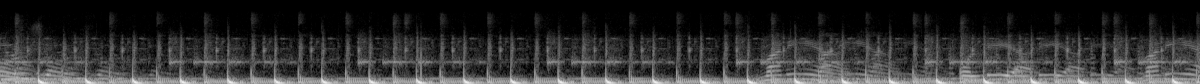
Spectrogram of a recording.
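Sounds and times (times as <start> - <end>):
high synth note: 0.0 - 2.5
held bass line: 0.0 - 12.0
kick drum beat: 0.0 - 12.0.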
